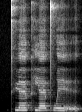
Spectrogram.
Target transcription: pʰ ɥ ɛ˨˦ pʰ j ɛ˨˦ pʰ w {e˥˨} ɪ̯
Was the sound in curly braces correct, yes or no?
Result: no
